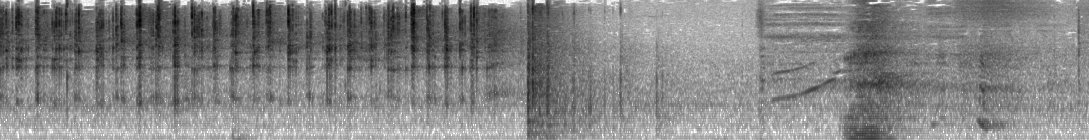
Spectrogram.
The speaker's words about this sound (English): Did you hear that? Is that rustling? I didn't know these leaves could rustle. Why did it get so windy all of a sudden?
